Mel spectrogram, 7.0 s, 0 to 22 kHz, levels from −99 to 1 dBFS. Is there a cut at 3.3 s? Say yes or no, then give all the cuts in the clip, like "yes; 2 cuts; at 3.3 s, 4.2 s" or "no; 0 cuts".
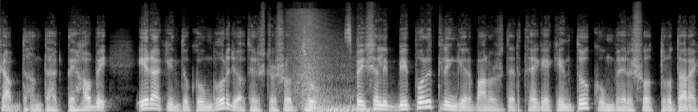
yes; 1 cut; at 3.3 s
